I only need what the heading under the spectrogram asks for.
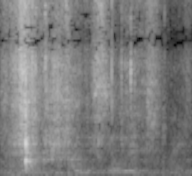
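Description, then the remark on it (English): A single crisp knife chop cutting the end off an onion on a cutting board, a sharp knock early on, then a low steady background hum with no talking. “I should probably cut the ends of the onion.”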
